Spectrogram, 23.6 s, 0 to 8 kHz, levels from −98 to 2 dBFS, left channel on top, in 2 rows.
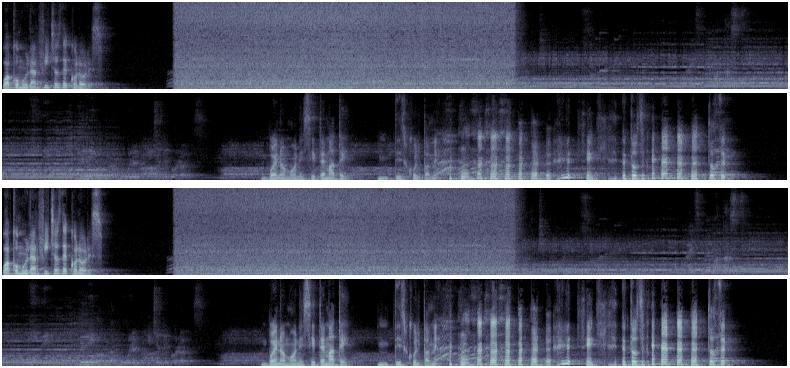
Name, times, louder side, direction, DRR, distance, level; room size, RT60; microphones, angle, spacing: voice 1, 0.0-1.5 15.7-17.0 17.4-18.3 18.7-19.4 19.7-22.6, right 3 dB, 45° right, 17 dB, 0.5 m, -29 dB
voice 2, 2.5-3.0 7.1-8.6 10.2-11.0 12.1-12.5 12.9-14.8 18.2-19.3 22.4-22.6, right 1 dB, 65° right, -1 dB, 3.5 m, -47 dB
sound 1, 2.6-14.3 15.0-22.1, left 1 dB, 25° left, 1.7 m, -48 dB
sound 2, 2.6-7.7, left 2 dB, 10° left, 0.8 m, -37 dB
9.8 x 8.2 x 7.4 m, 0.71 s
head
